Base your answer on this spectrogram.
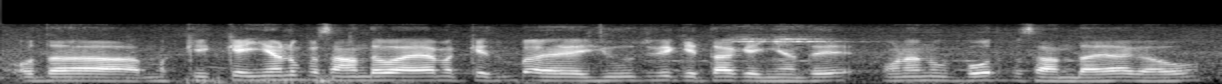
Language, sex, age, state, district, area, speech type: Punjabi, male, 30-45, Punjab, Pathankot, urban, spontaneous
